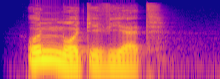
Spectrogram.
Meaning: 1. unmotivated 2. motiveless
- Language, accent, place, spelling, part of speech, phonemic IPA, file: German, Germany, Berlin, unmotiviert, adjective, /ˈʊnmotiˌviːɐ̯t/, De-unmotiviert.ogg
